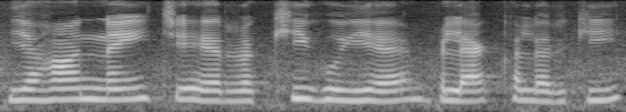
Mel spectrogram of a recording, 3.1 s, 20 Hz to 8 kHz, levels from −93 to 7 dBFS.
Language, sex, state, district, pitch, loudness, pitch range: Hindi, female, Haryana, Rohtak, 250 Hz, -15 LUFS, 230-260 Hz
